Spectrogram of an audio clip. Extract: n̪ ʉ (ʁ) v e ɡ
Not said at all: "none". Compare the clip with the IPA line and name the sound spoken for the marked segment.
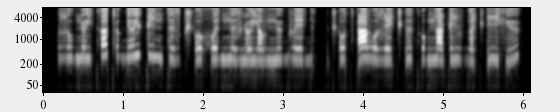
ɡ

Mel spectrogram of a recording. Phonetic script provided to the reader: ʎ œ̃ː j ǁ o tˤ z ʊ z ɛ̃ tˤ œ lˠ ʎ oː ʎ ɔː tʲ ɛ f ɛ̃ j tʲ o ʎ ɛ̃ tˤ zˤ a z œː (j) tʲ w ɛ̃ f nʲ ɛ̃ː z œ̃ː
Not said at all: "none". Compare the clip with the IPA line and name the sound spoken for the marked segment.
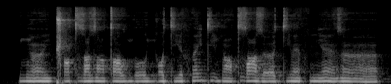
none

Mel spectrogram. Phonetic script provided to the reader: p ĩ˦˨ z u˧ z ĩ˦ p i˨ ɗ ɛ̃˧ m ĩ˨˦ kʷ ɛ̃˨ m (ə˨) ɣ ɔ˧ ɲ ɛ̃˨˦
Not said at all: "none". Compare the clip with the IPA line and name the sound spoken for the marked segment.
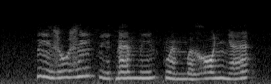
ə˨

